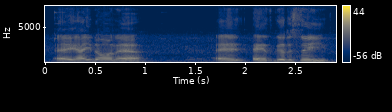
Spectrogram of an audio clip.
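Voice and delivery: high, loud hail to an acquaintance; calling out a greeting. Real, not acted. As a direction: call out brightly to someone passing by. Greets a passing former coworker.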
